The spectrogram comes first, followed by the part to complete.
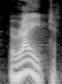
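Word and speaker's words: write: For example আমরা দেখতে পারি WRIT, রাইট, RIT, এটাও কিন্তু হচ্ছে রাইট হয়ে থাকে, ঠিক আছে। তাহলে এই রাইট মানে হচ্ছে লেখা, তাহলে ডাব্লিউটা হচ্ছে কি হয় আমাদের অনুচ্চারিত থাকে, তাহলে রাইট, রাইট মানে হচ্ছে লেখা।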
